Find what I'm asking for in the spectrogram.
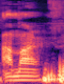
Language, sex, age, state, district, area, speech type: Assamese, male, 18-30, Assam, Dibrugarh, rural, spontaneous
